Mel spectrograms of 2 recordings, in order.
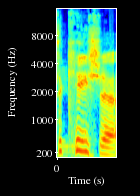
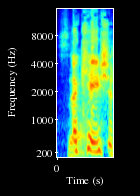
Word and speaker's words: acacia: ] they're called trees oh my god it's a Keisha I think I'm so I'm so close but you've said it wrong so many times I can't rescue it acacia trees I think is correct the acacia trees so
